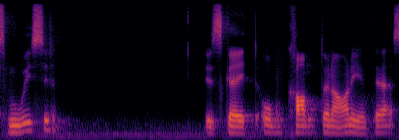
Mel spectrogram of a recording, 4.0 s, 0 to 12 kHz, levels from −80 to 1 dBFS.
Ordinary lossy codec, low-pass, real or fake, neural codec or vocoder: none; 10.8 kHz; fake; codec, 24 kHz, 0.9 kbps, WavTokenizer, large speech release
